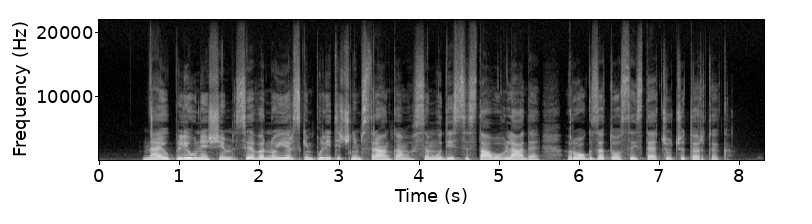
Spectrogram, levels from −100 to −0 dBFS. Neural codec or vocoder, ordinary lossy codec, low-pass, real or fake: none; none; none; real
